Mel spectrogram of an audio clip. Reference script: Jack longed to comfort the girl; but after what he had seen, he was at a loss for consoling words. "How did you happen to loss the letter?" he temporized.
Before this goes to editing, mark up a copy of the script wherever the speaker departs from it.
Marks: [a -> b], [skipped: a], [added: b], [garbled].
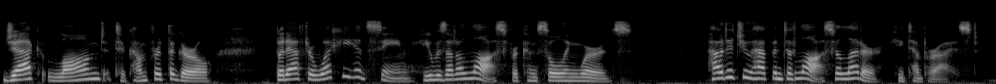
Jack longed to comfort the girl; but after what he had seen, he was at a loss for consoling words. "How did you happen to loss the letter?" he temporized.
